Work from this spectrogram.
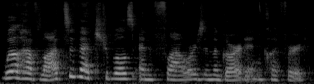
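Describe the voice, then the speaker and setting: A woman's voice: a little high, a little fast, creaky, a bit bright, slight background noise. A woman voicing an eager, caring young girl in a storybook, earnest and emphatic. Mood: cheerful.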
